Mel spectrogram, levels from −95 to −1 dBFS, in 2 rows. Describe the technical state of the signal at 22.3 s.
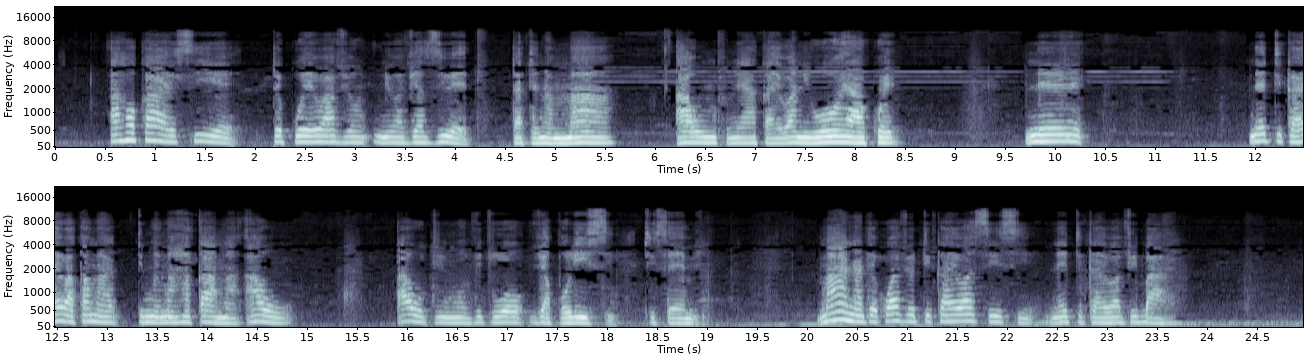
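Likely HE-AAC compression, running through the whole clip: treble above the crossover is rebuilt from copied lower bands, with nothing above 11 kHz, so s sounds turn gritty and metallic, fitting roughly 12 kbps.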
